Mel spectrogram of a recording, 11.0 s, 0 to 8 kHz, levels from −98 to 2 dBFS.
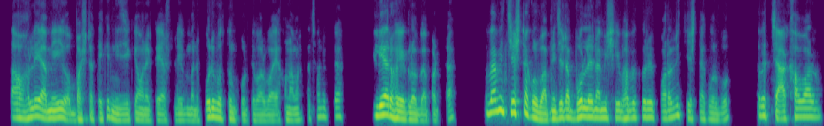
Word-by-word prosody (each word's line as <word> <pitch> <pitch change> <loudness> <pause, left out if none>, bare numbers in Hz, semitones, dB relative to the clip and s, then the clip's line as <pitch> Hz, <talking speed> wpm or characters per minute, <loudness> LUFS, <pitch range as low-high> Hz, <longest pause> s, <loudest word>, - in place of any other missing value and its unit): তাহলে 135 +3 +1
আমি 130 +1 +3
এই 145 - +4
অভ্যাসটা 110 +3 -5
থেকে 110 +7 -5
নিজেকে 100 +2 -4
অনেকটাই 95 +1 -5
আসলে 100 +1 -15
এম - - -7
মানে 95 - -6
পরিবর্তন 135 -6 +2
করতে 100 -1 -10
পারবো। 95 0 -6
এখন 110 - -8
আমার 100 +2 -6
কাছে 120 +3 -19
অনেকটা 155 +1 -8 0.5
ক্লিয়ার 185 +1 +8
হয়ে 125 -3 +5
গেল 110 - 0
ব্যাপারটা। 95 +5 -11 0.5
তবে 225 +2 +2
আমি 270 - +7
চেষ্টা 225 -1 +4
করবো 125 -6 +5
আপনি 115 - 0
যেটা 140 0 +3
বললেন, 155 -1 +6
আমি 140 - +3
সেভাবে 135 +1 -1
করে 145 -1 +2
করারই 135 +8 -2
চেষ্টা 120 -1 -6
করবো। 105 +1 -5 0.4
তবে 175 0 0
চা 120 - +1
খাওয়ার 155 -1 +1
130 Hz, 200 wpm, -22 LUFS, 105-150 Hz, 0.5 s, ক্লিয়ার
